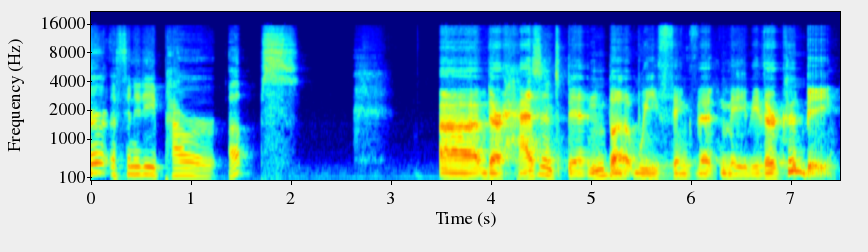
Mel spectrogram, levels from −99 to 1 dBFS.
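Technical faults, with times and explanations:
Throughout, crude rate conversion: a gritty, inharmonic fizz rides on the speech, strongest on loud and bright sounds such as sibilants, and it follows the level of the speech. The sample rate was changed by simply picking the nearest existing sample, with no filtering. The pattern fits a 48 kHz to 44.1 kHz conversion. The timing errors repeat in a fixed cycle and add tones unrelated to the speech, sitting only about 25 dB below it.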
